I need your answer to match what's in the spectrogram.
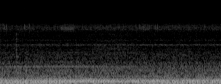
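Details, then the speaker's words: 2005 Mazda RX-8 rotary started after sitting a day and a half, following an earlier rough idle, flashing warning and white smoke: an even, steady low rumble with no stumbles, surging or vibrations. Normal idle; owner suspects coils, others suggest a coolant seal leak. "not getting a rough idle no vibrations"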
